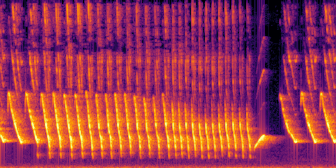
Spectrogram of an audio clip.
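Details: Young canary lure song meant to prompt young canaries to start singing: fast trains of repeated downward-sweeping high notes, then a long rapid buzzy trill, a brief rising whistle, and more swift descending sweeps.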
